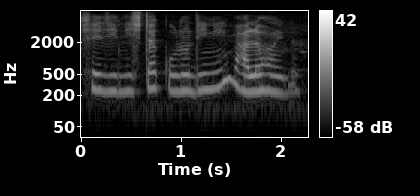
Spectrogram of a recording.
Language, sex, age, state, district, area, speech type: Bengali, female, 18-30, West Bengal, Uttar Dinajpur, urban, spontaneous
